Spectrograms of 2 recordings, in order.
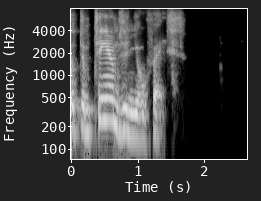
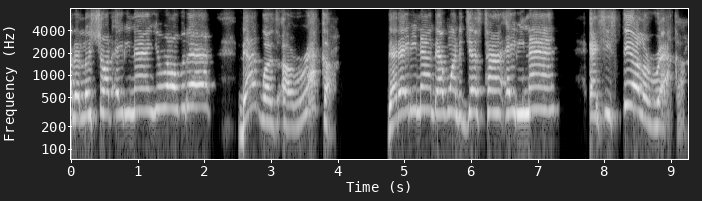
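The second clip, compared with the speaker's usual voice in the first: excited boast; 8 semitones higher than usual. Real, not acted. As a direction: shout it out, proud and hyped. Excited boast about aunt.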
